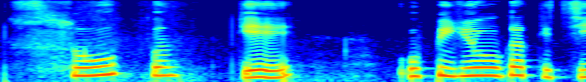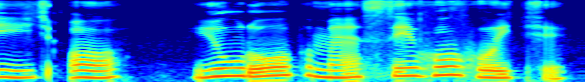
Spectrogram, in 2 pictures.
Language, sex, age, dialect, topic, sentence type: Maithili, female, 56-60, Eastern / Thethi, agriculture, statement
